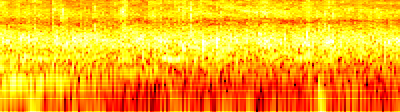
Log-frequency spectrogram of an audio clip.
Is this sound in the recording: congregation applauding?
yes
